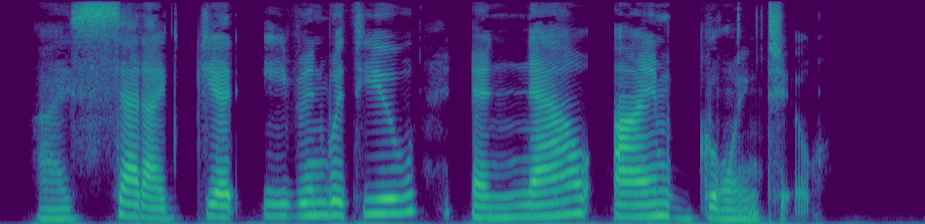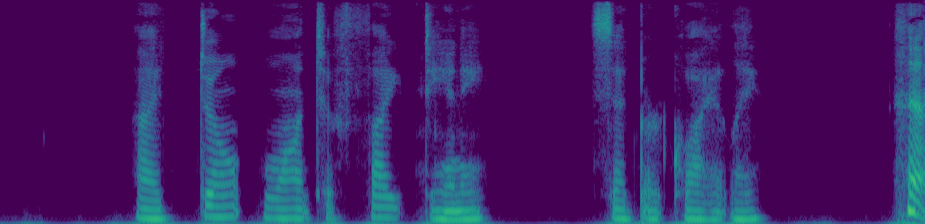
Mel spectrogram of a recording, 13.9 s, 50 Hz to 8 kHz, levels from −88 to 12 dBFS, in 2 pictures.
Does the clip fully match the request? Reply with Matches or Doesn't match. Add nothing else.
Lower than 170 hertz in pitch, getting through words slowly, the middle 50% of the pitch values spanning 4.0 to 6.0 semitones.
Matches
